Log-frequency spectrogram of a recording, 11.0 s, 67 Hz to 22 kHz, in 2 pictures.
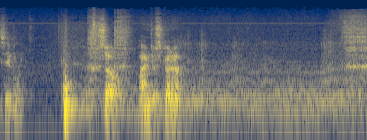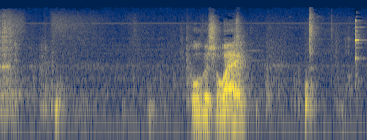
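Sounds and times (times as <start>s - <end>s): pottery wheel running: 0.9s - 8.1s
scraping rasp: 1.1s - 6.6s.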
